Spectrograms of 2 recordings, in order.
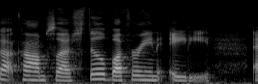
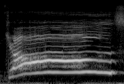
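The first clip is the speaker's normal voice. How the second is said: high, loud, drawn-out shark scream; mock scream; 10 dB louder than usual. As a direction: scream it like a shark lunging to bite. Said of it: "He's screaming".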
